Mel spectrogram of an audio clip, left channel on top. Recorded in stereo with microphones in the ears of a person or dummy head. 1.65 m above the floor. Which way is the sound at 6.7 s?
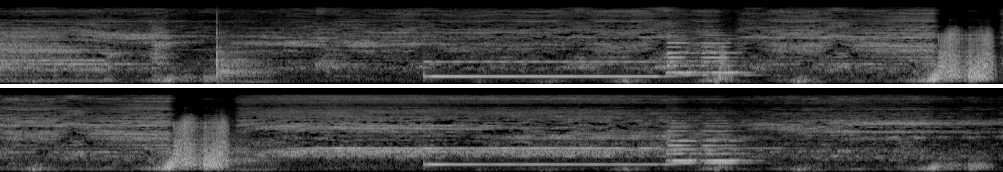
30° left (ahead or behind).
